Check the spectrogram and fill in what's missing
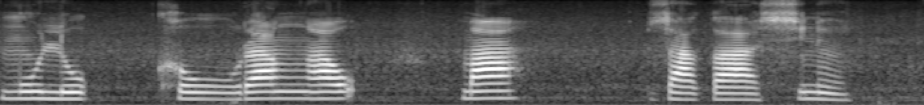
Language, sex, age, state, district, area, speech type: Bodo, female, 45-60, Assam, Chirang, rural, read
